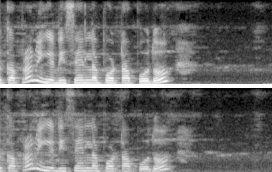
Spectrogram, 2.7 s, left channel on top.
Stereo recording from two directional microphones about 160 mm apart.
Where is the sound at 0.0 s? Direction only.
40° left (ahead or behind).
